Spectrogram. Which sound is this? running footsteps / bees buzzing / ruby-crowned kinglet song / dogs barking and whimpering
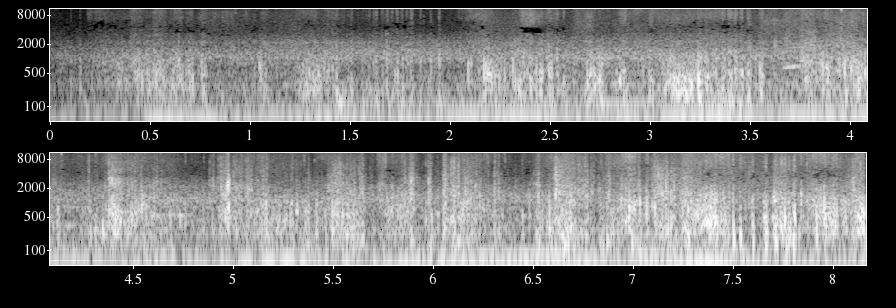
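running footsteps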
